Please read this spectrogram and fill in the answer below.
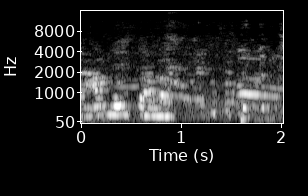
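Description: Young children's voices: a child speaking among other children's chatter, with a short low knock about one and a half seconds in.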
